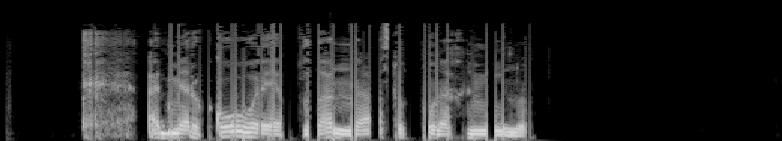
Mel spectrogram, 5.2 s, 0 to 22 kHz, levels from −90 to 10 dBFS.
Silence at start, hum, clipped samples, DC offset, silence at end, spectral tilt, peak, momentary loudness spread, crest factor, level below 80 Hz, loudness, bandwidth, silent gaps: 0.55 s; none; under 0.1%; under 0.1%; 1.7 s; -7 dB/octave; 0 dBFS; 13 LU; 14 dB; -40 dBFS; -12 LUFS; 11.5 kHz; none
